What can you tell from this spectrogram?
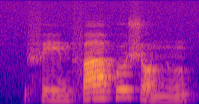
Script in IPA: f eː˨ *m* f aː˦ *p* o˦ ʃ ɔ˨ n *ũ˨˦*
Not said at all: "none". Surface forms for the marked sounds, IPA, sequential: m, p, ũ˨˦

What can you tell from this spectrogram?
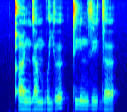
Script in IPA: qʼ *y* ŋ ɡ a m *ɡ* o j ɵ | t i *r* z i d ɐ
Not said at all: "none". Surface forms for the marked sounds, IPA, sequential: e, b, n

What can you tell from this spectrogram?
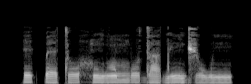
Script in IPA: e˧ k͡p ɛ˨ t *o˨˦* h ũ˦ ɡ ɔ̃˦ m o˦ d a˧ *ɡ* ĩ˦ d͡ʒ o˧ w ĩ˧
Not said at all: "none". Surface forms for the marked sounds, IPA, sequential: o˨˦, d

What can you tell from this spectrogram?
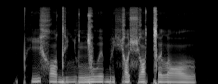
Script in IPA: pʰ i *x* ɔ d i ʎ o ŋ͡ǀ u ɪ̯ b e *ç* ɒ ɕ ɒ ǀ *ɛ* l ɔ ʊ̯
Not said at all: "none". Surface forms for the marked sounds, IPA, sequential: x, ç, ə

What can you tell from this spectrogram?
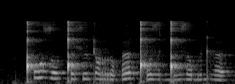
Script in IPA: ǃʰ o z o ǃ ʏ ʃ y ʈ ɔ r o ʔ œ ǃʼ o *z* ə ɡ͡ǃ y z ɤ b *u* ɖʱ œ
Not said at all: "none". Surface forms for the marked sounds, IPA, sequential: z, ʏ

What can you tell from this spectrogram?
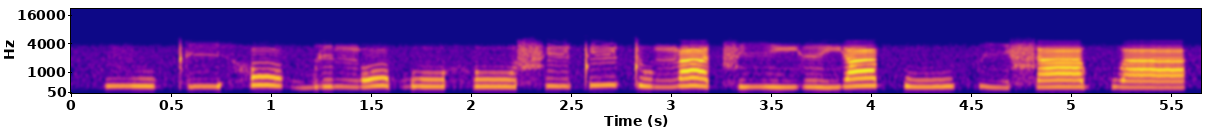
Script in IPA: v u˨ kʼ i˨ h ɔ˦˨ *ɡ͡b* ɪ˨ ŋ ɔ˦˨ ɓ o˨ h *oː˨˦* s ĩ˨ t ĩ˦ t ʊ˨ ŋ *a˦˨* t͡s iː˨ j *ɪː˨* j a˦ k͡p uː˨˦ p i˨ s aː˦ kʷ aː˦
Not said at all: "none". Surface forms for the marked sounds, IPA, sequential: ɡ͡b, oː˨, a˦˨, ɪ˨

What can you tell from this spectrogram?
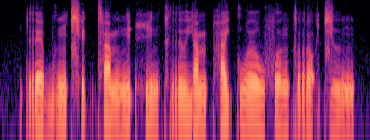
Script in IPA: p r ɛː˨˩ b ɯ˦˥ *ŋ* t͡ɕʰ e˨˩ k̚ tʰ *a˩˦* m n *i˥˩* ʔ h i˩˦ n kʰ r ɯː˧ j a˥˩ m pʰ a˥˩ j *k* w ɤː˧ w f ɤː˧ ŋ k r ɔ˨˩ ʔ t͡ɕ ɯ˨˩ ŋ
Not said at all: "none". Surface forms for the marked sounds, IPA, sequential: ŋ, a˨˩, i˥˩, k

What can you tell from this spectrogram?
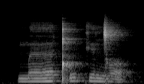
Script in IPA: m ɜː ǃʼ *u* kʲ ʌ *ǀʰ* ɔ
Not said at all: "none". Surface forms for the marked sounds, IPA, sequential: u, ŋ͡ǀ

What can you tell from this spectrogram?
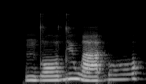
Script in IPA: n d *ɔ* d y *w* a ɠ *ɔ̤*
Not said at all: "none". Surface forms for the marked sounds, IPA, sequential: ɔ, w, ɔ̤

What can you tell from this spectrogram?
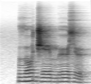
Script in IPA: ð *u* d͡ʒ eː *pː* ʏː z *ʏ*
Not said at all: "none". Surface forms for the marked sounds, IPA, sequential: o, m, ʏ

